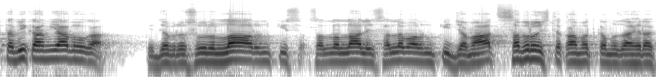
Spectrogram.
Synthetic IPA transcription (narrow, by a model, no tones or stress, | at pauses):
t̪ɐbʱikaːmjaːbɦoːɡa̰ː | ked͡ʒɐbɾɐsuːlʊlːaɦɔːɾʊnkisɐlːəlːalɛːsɐlːəmɔːɾʊnkid͡ʒɐmaːt̪sɐbɾoɪst̪ɪqaːmət̪kamʊzaːɦɪɾa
